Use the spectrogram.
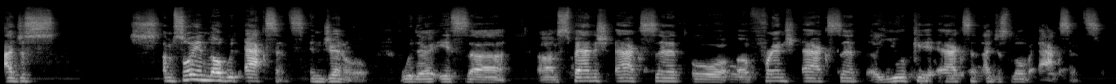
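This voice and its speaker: A man's voice: medium pitch, sharp tone. Eager Haitian-accented male host. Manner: eager, halting, with many restarts. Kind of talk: casual interview.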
